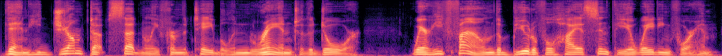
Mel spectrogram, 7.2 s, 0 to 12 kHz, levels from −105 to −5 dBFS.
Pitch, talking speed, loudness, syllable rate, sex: 110 Hz, 185 wpm, -21 LUFS, 4.8 syllables/s, male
